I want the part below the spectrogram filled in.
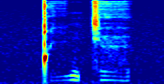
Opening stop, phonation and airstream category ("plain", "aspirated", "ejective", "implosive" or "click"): click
